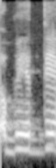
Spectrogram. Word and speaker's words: अभेद्य: अगर हम अभेद अभेद्य, अगर इसको प्रोनाउंस करें तो कोई क्या करेगा, भेद अभेद, तो वही बात हो गई ना। लेकिन अगर इसको हम ढंग से प्रोनाउंसिएट करें तो अभेद्य है, वो द है।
